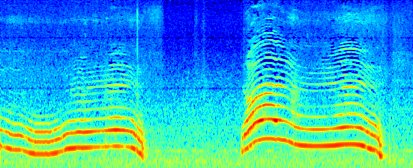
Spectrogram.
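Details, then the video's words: Cat giving two long, drawn-out, wavering meows, each about two seconds, dipping and then rising before falling away sharply at the end, separated by a quiet pause; nothing else is heard. "Cat voices"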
